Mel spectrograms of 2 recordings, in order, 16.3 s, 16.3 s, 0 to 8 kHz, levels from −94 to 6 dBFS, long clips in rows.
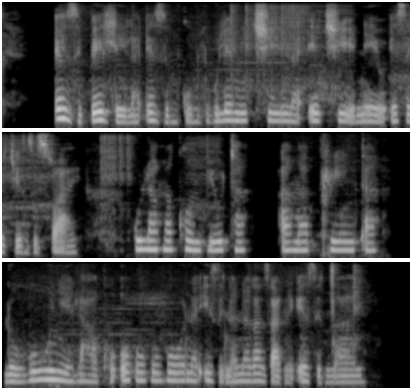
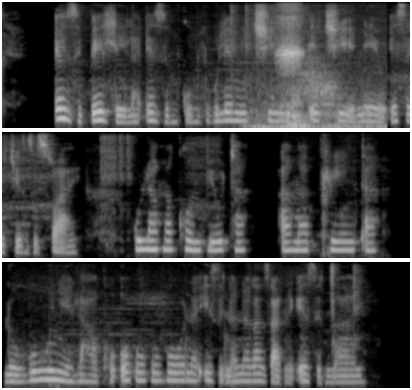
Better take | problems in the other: first | background sound (Hiss); 3 dB above the speech

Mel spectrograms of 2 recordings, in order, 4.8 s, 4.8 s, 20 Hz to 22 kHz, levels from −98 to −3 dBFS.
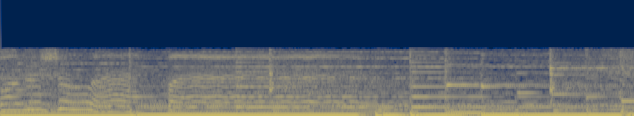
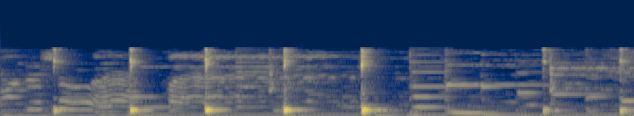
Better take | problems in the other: first | noise reduction (classical method log-MMSE)

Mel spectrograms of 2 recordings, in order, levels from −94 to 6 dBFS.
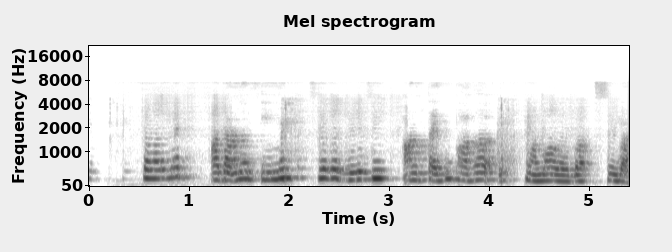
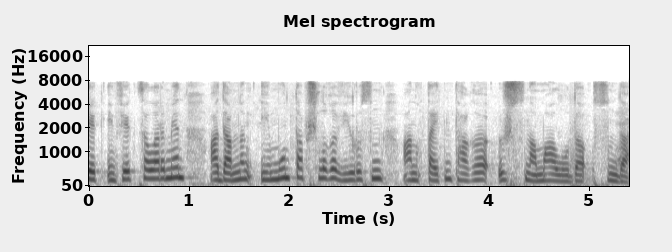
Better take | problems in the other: second | noise reduction (neural mask model DeepFilterNet 3)

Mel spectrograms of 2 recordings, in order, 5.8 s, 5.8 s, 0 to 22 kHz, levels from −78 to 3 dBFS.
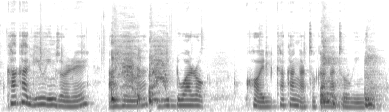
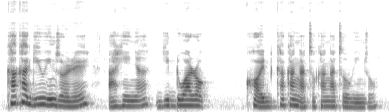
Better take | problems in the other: second | background sound (Cough); 3 dB below the speech

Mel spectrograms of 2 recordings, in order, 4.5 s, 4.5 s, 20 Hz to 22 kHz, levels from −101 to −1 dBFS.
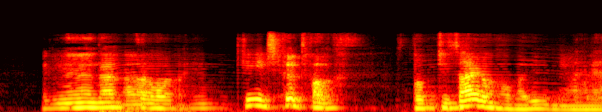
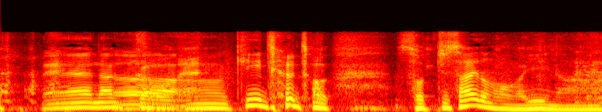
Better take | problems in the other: second | noise reduction (neural mask model DeepFilterNet 3)

